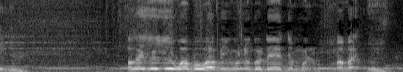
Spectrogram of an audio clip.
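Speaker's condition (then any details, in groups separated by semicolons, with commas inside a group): Cerebral palsy; speech affected by cerebral palsy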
